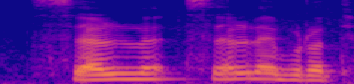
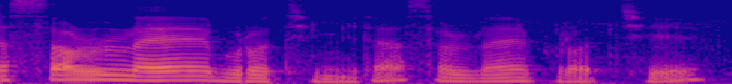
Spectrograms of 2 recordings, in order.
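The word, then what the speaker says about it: celebrity: 점점 증가하는 수의 뭐 영화 스타들, 우리가 알고 있는 그 무비 스타들, 그리고 other 셀레브러티 아닙니다. 썰레브러티입니다. 엑센트가 뒤쪽에 있어요.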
